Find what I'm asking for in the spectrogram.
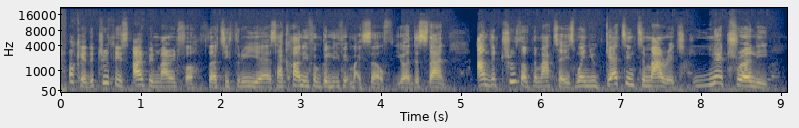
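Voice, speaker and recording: This woman has a normal speaking voice with a fairly high pitch. Her intonation is lively and her pace fairly quick. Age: 60s. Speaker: marriage counsellor and author. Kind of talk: book club panel discussion.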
